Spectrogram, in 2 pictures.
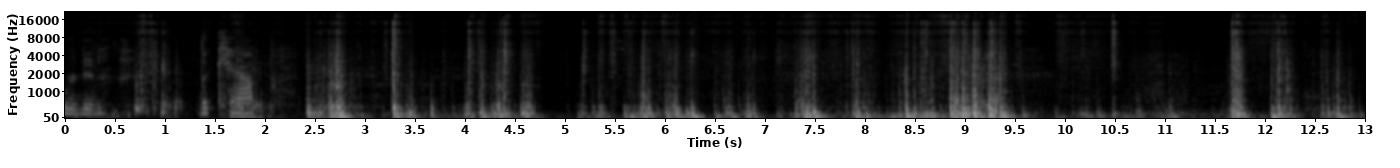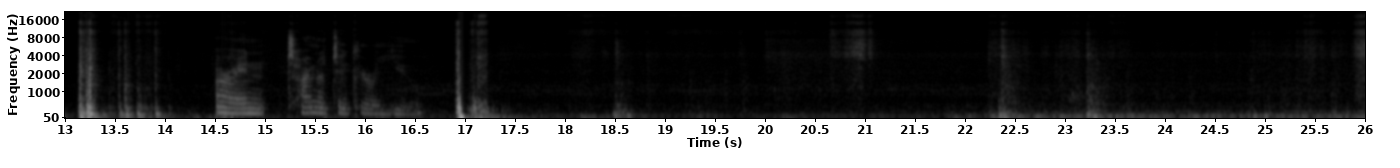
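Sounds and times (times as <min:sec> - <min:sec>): objects knocking and clattering: 0:00.3 - 0:14.2.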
